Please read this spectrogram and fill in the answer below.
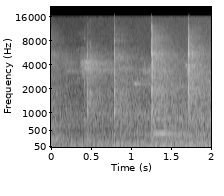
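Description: Chalk tapping against a blackboard as numbers are written: four sharp taps, about half a second apart.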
